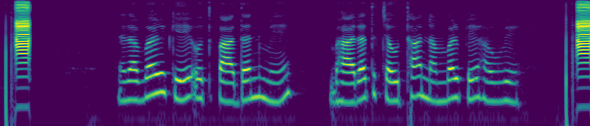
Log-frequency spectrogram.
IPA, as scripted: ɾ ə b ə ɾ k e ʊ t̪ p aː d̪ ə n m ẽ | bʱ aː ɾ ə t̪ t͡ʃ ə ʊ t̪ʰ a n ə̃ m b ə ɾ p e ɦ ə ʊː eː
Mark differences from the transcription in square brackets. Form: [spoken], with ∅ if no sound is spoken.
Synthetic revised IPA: ɾ ə b ə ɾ k e ʊ t̪ p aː d̪ ə n m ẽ | bʱ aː ɾ ə t̪ t͡ʃ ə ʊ t̪ʰ a n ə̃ m b ə ɾ p e ɦ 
